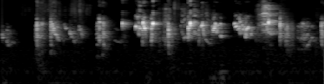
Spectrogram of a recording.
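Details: Conure parakeet keeping up steady scratchy chatter, harsh notes tumbling quickly one after another with few breaks.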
